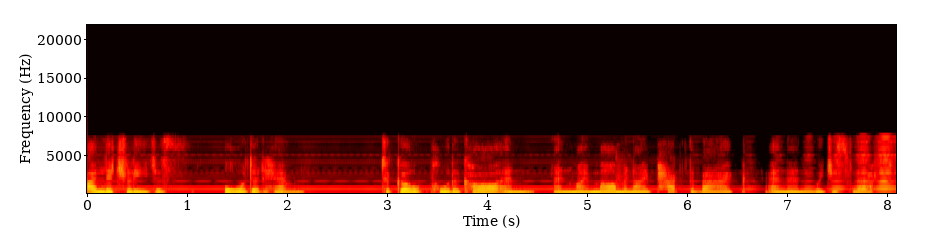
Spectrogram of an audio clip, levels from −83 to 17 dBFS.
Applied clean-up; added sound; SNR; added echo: none; Harmonica; 17 dB; none.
